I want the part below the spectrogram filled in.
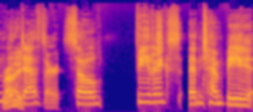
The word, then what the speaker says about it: Tempe: Tempe. – Tempe.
